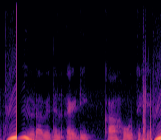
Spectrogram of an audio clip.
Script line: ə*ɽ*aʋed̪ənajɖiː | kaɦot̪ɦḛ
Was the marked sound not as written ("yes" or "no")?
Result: no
